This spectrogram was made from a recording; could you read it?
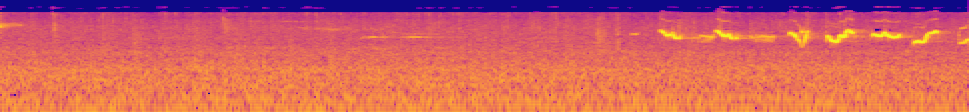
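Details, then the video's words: After nearly three quiet seconds, a European robin breaks into a quick sequence of high, jumpy notes, each a short twist of pitch, repeated about twice a second in an uneven rhythm. "Ласковое пение Зарянки(малиновки)"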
